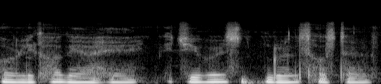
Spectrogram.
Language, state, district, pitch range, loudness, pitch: Hindi, Arunachal Pradesh, Papum Pare, 100-110 Hz, -14 LUFS, 105 Hz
